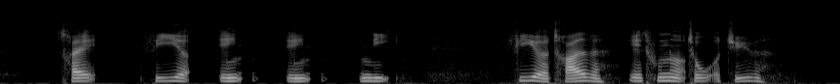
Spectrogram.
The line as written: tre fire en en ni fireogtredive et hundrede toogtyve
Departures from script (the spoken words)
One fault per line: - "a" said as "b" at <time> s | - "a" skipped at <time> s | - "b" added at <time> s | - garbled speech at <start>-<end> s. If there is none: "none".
none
